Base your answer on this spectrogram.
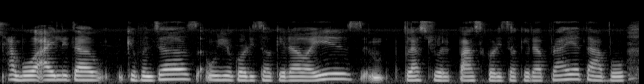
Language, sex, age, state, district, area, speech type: Nepali, female, 18-30, West Bengal, Kalimpong, rural, spontaneous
